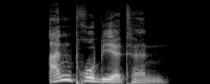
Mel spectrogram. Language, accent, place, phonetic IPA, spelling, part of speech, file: German, Germany, Berlin, [ˈanpʁoˌbiːɐ̯tn̩], anprobierten, adjective / verb, De-anprobierten.ogg
- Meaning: inflection of anprobieren: 1. first/third-person plural dependent preterite 2. first/third-person plural dependent subjunctive II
